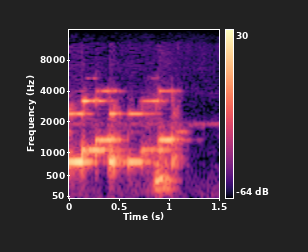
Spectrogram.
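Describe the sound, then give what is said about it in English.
A landline telephone rings in an office with a warbling electronic trill lasting just over a second, then cuts off into silence. No one speaks over it. “Just started in a new office and we put a phone in here and it's okay.”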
